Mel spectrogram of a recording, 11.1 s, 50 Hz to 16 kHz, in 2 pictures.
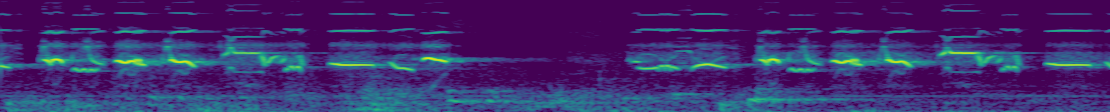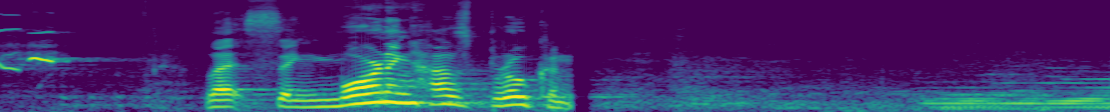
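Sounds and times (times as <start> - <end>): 
blackbird singing clear fluting phrases: 0.0 - 2.3, 3.2 - 6.0
speech: 6.6 - 8.4.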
